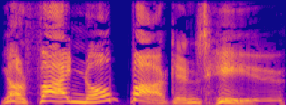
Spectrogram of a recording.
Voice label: Vrykul Female Magic User Vendor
